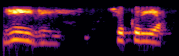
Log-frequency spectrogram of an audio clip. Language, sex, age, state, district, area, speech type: Sindhi, female, 45-60, Maharashtra, Thane, urban, conversation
